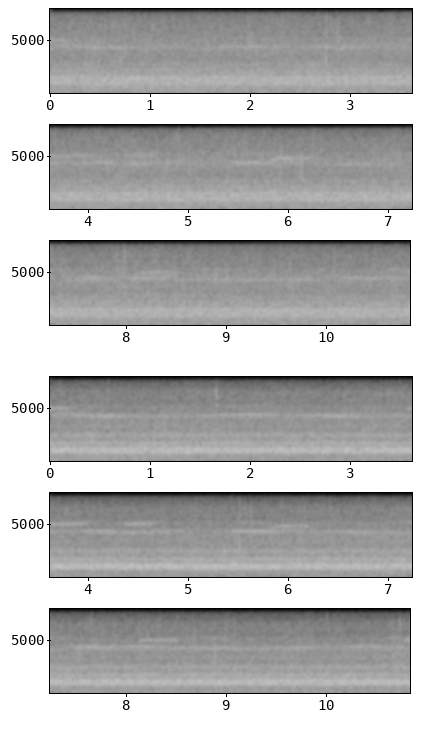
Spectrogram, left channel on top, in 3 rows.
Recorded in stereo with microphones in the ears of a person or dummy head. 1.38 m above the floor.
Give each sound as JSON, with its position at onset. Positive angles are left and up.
{"t": 0.0, "sound": "an insect", "side_deg": -25, "distance_m": 2.0}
